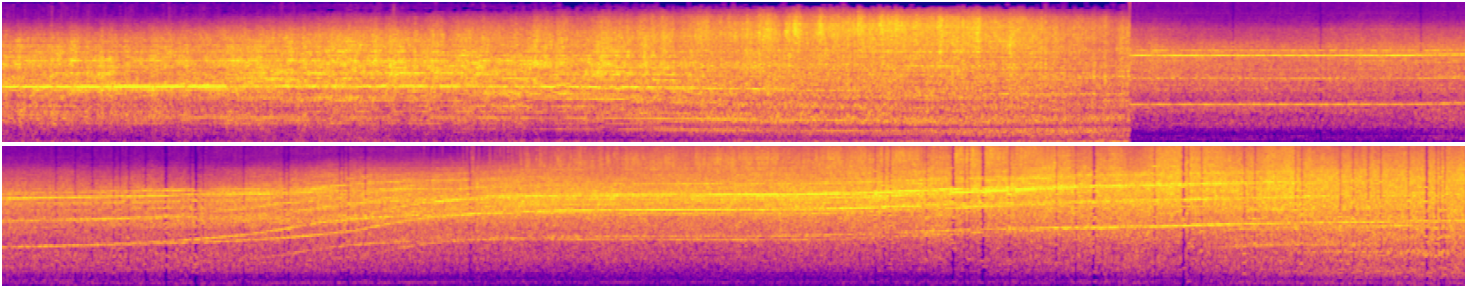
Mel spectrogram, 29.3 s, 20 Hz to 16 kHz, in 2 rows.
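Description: Boeing 757 jet engines at high power as the airliner rolls along the runway: a loud roar with whine tones that slowly fall in pitch. About 11 seconds in it cuts off abruptly to a Boeing 747-200's General Electric CF6-50 turbofans spooling up, their whining tones climbing steeply and then rising slowly as power builds.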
